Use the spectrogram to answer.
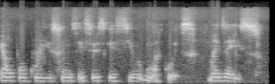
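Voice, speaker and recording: A woman's fairly low-pitched voice at a fairly slow pace, over noticeable background noise. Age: 70s. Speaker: history professor. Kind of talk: interview. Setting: at home. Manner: halting, many repetitions.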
